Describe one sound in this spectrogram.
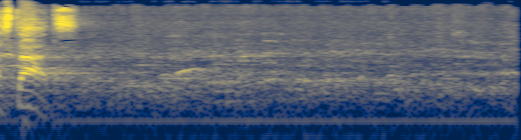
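A crowd laughs in a large room.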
